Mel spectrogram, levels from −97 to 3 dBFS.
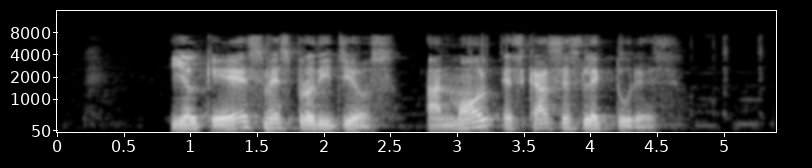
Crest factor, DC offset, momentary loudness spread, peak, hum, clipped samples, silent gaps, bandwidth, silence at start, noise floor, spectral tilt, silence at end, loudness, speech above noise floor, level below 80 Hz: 18 dB; under 0.1%; 14 LU; 0 dBFS; none; under 0.1%; none; 7.8 kHz; 0.85 s; -77 dBFS; -4.5 dB/octave; 0.9 s; -17 LUFS; 60 dB; -58 dBFS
